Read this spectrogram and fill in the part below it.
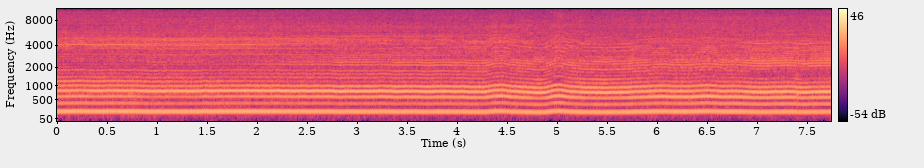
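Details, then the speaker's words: Jonsered 2156 chainsaw (same as Husqvarna 357) at wide open throttle: steady high scream around 13,600 rpm, sagging to about 11,500, not climbing with more fuel; owner suspects a limited coil; rpm not rising at wide open throttle. "still at like 136 I think maybe this has a limited coil on it didn't gain anything in RPM that time same thing getting down about 115 116 so we'll give it more"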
